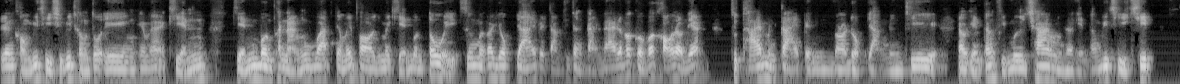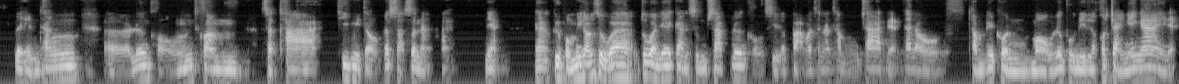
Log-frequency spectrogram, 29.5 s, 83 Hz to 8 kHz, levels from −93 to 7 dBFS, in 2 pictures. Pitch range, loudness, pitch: 90-115 Hz, -19 LUFS, 105 Hz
